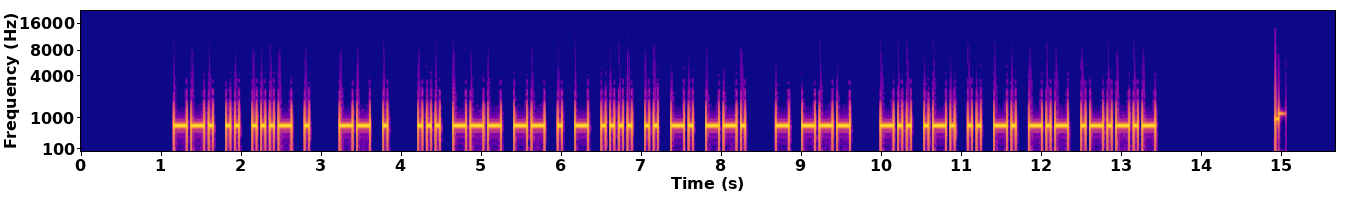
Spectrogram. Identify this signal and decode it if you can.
Morse code, heard as a keyed tone, about 22 wpm, 700 Hz. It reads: GIVE ME SOMETHING TO DRINK.
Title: Sentences from Top 1500 Words 22wpm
